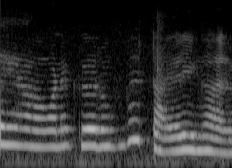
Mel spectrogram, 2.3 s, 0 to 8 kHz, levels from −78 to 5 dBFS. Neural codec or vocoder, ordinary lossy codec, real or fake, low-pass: none; none; real; none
